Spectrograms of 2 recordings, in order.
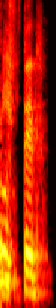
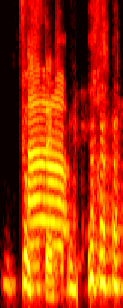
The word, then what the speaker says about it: Schuster: Schuster, como si no tuviera la S, léelo. Schuster.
